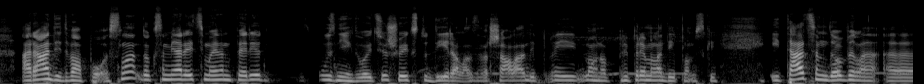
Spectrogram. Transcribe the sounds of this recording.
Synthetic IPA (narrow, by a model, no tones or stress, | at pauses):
aɾaːd̪id̪ʋaːpo̞̰slˠad̪o̞ksamjaːɾe̞t̪simoje̞d̪anpeɾio̞d̪ | uzɲixd̪ʋo̞jt̪ujo̞ʃuʋjekst̪ud̪iːɾalˠazaʋɾ̩ʃaːalad̪ipio̞nopɾipɾeːmilˠad̪iplˠomskiit̪ad̪samd̪o̞bilˠa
